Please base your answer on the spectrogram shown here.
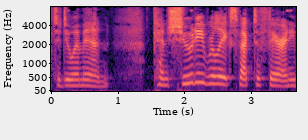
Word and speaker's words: Schuette: Of course, it's not spelled the way it sounds. Those of you playing along at home, Schuette. So I'm glad to know the pronunciation, certainly. And maybe he should think about changing it to.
